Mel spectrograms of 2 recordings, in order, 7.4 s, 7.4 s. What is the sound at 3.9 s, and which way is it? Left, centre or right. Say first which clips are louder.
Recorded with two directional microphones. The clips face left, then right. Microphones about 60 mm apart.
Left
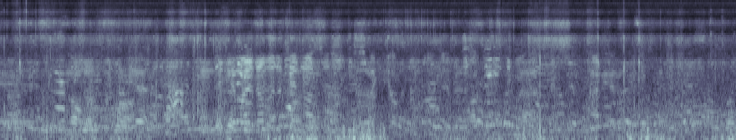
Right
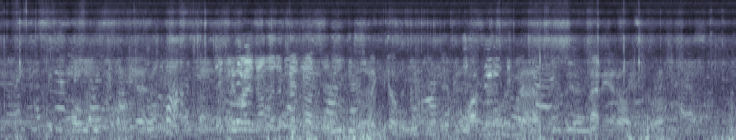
Speech: right 7 dB; right.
